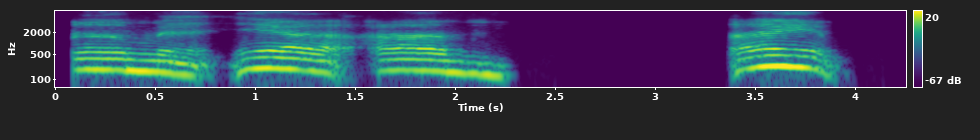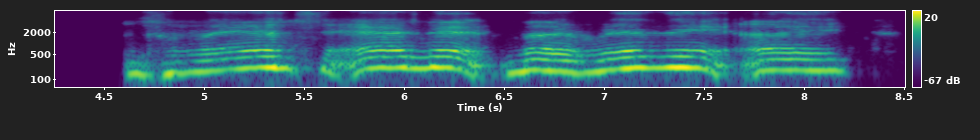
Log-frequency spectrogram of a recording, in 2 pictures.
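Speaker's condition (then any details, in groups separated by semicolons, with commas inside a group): ALS; face improved, feet move faster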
